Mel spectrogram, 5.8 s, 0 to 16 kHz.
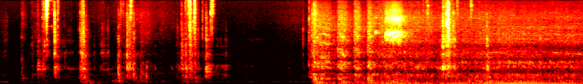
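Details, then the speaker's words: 1988 Toyota Pickup 22RE had an intermittent click-no-start. The starter relay was rewired with a new 30 A fused wire to battery positive and its contacts were cleaned and sanded. Afterwards the engine catches at once and settles into a steady idle with no clicking. "so well as you guys saw it started right up there"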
